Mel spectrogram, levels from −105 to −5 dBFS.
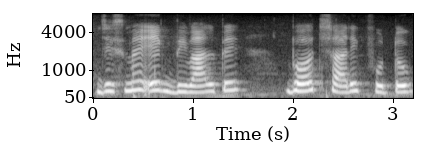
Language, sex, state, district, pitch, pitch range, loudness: Hindi, female, Madhya Pradesh, Umaria, 255 Hz, 235-275 Hz, -15 LUFS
